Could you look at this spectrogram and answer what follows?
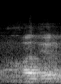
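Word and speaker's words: خَضِر: کا نام خضر ہے، ہم آپ اپنی زبان میں خضر کہتے ہیں، جب نام بچے کا رکھتے ہیں تو خضر رکھتے ہیں، خضر نہیں ہے، اصل تلفظ اس کا خضر ہے، خواہ پر زبر ہے، ضاد پر کثیر ہے، کثرہ ہے، اور رات پر اس کو ساکن کرے گا تو خضر پڑے گا، خضر علیہ الصلاۃ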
